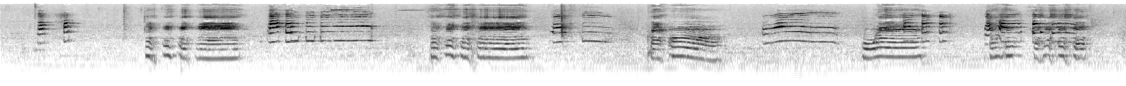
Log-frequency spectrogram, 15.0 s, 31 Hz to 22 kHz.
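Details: A chatty young tabby tomcat talking to his owner indoors in January 2023, giving a long run of varied meows, some rising then falling, some drawn-out and wavering, about a dozen calls in fifteen seconds with brief murmured human replies.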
